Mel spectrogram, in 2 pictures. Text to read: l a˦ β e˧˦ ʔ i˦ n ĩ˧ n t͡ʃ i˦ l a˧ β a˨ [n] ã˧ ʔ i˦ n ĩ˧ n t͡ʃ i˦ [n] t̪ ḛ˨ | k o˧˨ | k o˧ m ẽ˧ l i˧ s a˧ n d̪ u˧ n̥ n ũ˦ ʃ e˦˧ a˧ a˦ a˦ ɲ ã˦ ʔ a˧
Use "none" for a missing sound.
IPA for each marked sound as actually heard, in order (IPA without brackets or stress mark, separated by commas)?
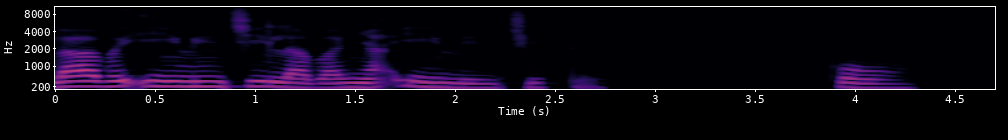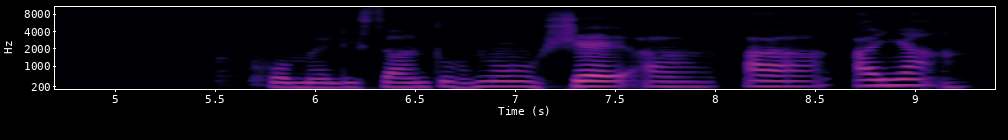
ɲ, none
